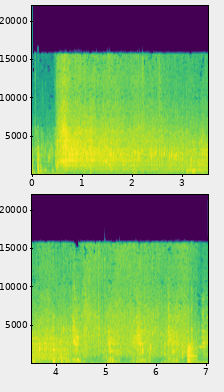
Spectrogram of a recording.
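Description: Sliced onions dropped into hot mustard oil in a kadai: a loud sizzle starts suddenly about half a second in and goes on as steady frying, with a spatula scraping through the onions as they are stirred.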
